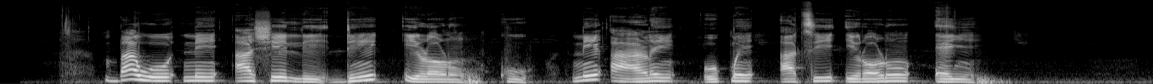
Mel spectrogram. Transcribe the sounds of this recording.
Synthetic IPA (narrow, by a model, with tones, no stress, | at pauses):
ba˦wo˧nĩ˧a˧ʃe˧le˨dĩ˨˦ | i˦˨ɾɔ˨ɾ̃ũ˨ku˨ | nĩ˦a˦˨ɾ̃ĩ˧ | o˨˦k͡pẽ˧ | a˨ti˧i˨ɾɔ˨ɾ̃ũ˦ɛ˧j̃ĩ˧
